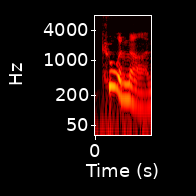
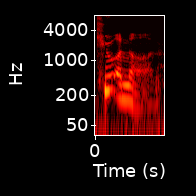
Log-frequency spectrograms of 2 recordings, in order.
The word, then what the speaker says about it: QAnon: Taylor Coleman hey y'all see where I got cunan that's how they pronounce it Q Anon he's the strong believer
